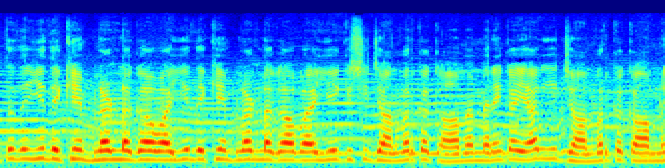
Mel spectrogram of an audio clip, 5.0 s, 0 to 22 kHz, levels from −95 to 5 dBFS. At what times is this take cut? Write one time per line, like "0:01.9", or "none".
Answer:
none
